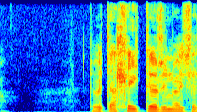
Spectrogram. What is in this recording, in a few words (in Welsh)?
"lleidr" Welsh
